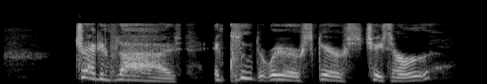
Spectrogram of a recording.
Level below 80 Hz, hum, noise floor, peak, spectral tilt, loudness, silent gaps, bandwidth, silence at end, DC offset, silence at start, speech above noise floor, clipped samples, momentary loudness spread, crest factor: -78 dBFS; none; -55 dBFS; -4 dBFS; -1 dB/octave; -22 LUFS; none; 10.5 kHz; 0.5 s; under 0.1%; 0.1 s; 32 dB; under 0.1%; 11 LU; 20 dB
